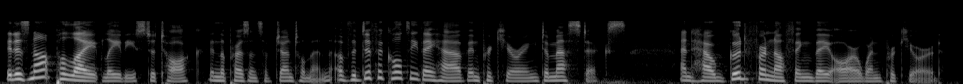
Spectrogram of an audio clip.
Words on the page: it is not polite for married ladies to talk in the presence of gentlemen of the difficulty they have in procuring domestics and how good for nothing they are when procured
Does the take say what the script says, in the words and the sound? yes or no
no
